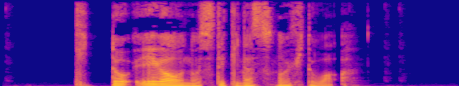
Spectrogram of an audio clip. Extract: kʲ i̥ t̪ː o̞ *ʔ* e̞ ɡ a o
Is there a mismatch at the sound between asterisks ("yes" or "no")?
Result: no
